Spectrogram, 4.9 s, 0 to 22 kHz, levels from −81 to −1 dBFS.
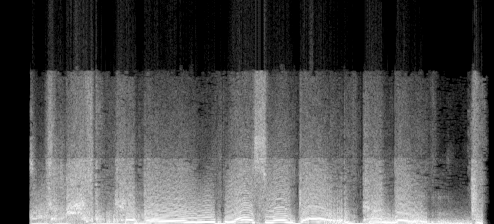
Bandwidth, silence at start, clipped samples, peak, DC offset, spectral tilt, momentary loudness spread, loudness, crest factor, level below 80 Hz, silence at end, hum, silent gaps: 16 kHz; 0.3 s; 4%; 0 dBFS; 30%; -5 dB/octave; 6 LU; -4 LUFS; 4 dB; -18 dBFS; 0 s; none; none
